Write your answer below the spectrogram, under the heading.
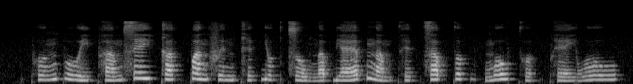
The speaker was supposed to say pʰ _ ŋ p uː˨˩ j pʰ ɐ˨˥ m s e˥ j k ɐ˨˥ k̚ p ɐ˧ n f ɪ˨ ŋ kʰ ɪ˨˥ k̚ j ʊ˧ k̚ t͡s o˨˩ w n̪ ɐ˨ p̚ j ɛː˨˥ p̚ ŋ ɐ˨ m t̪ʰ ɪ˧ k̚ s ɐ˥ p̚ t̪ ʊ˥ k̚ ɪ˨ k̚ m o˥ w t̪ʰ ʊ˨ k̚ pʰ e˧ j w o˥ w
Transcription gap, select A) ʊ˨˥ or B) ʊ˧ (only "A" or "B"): A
